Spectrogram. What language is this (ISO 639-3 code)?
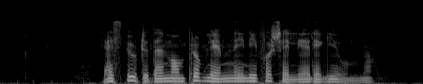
nor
